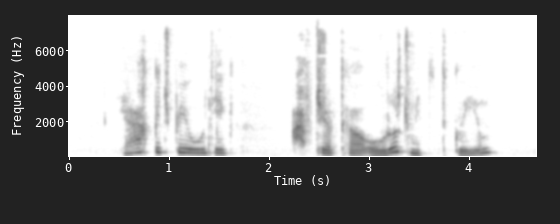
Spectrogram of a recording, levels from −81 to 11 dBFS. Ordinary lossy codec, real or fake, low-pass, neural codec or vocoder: AAC, 32 kbps; real; 7.2 kHz; none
